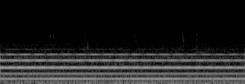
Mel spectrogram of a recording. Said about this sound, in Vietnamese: tiếng chuông đó là báo hiệu là đã hết 5 phút rồi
